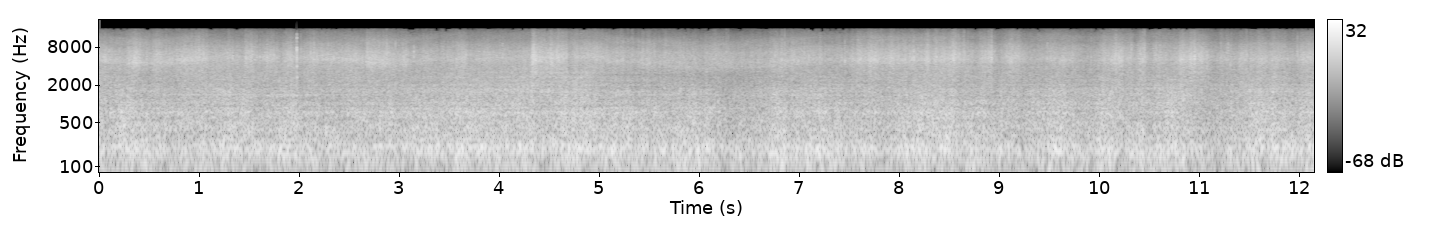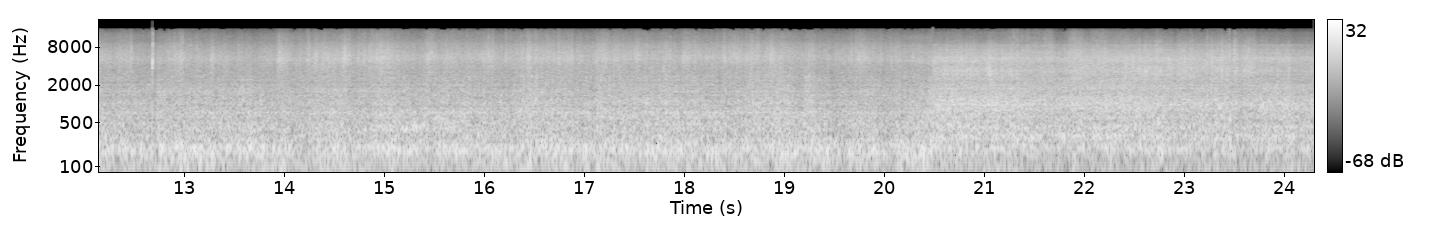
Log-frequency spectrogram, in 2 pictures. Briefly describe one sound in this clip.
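Wind-driven rain pounds on a car windshield.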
